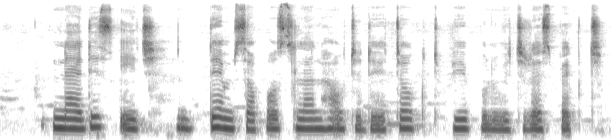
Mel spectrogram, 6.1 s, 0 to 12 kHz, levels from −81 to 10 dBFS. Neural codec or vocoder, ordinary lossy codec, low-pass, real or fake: none; none; 10.8 kHz; real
